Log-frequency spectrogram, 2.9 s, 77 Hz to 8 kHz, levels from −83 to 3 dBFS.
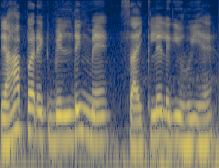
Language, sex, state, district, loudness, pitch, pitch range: Hindi, male, Jharkhand, Ranchi, -17 LUFS, 165 Hz, 150-180 Hz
